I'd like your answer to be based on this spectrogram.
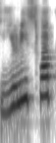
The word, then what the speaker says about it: Uniswap: In Bitcoin, Ethereum, Maker Compound, and is Uniswap the correct way to pronounce that? – You got it.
